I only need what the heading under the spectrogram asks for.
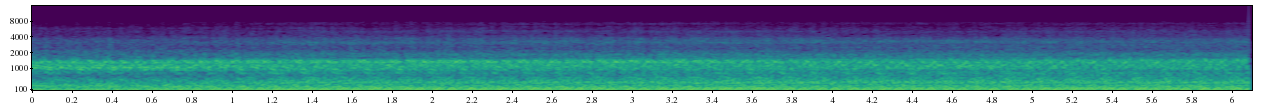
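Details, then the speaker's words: Tractor diesel idling after repeated leaky cooler repair with a slight tweak: steady deep low thrum at constant level, nothing knocking; some vibration noted, another brace considered; idling normally. "It does have some vibration. I may make another brace, either from up here down or from one of these other holes to the second hole"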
